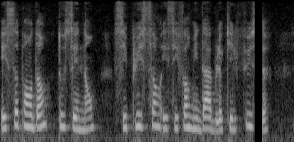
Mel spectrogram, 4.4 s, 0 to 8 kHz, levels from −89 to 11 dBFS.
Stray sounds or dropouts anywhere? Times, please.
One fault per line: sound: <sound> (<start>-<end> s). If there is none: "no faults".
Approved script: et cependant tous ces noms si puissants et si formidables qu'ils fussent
sound: dropout (3.8-3.9 s)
